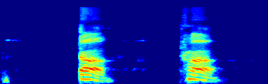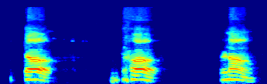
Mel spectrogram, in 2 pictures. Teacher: যেমন ট, ট বর্ণ উচ্চারণ করতে হলে আমাদের জিহ্বাকে তালুর ঠিক ওপরের অংশে, যেটা মূর্ধা বলছি, সেখানে আমাদের স্পর্শ করতে হবে ট বর্ণ উচ্চারণ করতে হবে। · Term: ট বর্গ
